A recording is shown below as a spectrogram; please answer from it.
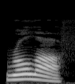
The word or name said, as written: roll-off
